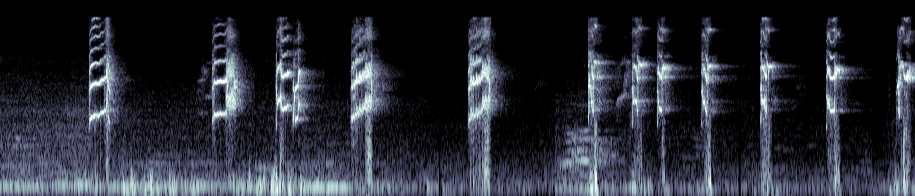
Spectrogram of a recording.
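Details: Lovebird calling to challenge rivals: a series of about twelve sharp, screechy chirps, irregular at first, then quicker and more regular toward the end, over a low hum.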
